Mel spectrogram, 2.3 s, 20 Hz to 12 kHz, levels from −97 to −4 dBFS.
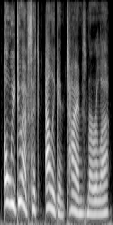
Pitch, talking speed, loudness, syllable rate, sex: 245 Hz, 210 wpm, -17 LUFS, 6.9 syllables/s, female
